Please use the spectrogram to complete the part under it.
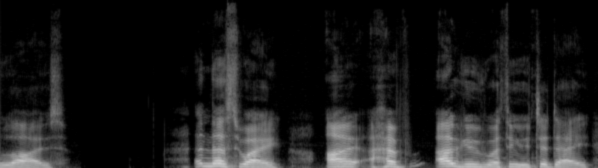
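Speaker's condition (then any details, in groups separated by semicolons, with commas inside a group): Motor neuron disease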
